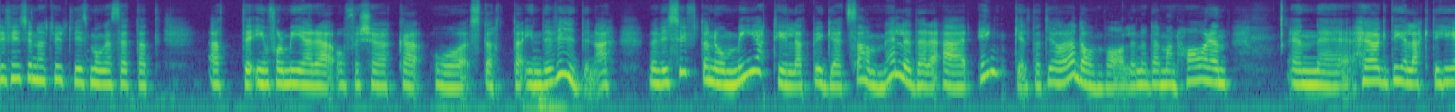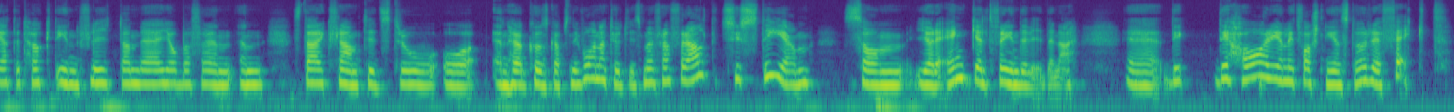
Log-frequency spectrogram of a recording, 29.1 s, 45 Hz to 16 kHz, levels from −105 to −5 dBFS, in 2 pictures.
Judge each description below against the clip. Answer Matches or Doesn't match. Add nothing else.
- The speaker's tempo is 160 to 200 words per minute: Doesn't match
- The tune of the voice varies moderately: Matches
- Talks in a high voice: Matches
